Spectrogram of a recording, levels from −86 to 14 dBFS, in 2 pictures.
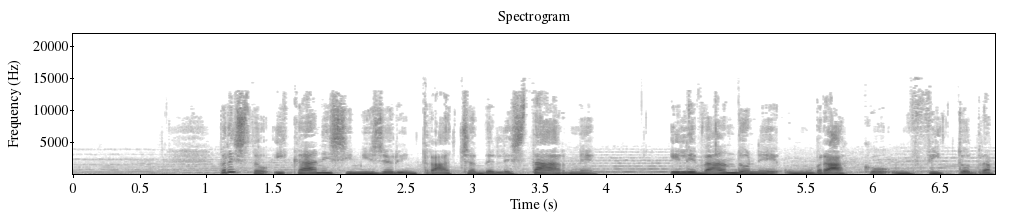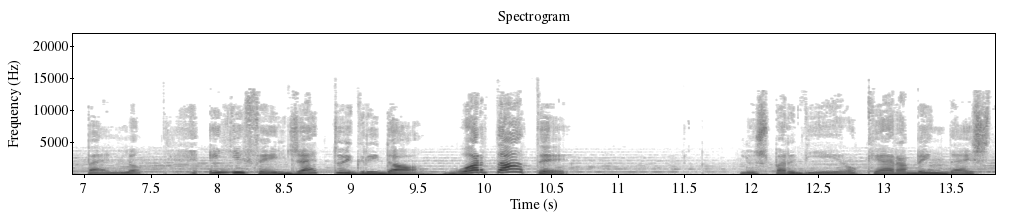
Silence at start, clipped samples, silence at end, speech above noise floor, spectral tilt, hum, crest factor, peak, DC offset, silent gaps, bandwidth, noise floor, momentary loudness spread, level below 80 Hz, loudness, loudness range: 0.95 s; under 0.1%; 0 s; 31 dB; -5.5 dB/octave; none; 20 dB; -6 dBFS; under 0.1%; none; 13.5 kHz; -54 dBFS; 11 LU; -62 dBFS; -24 LUFS; 5 LU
